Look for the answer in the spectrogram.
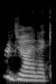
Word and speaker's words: Regina: I love Regina, Canada, because it's spelled like a pizzeria. – Mm-hmm. – But it's pronounced like a woman's body part.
